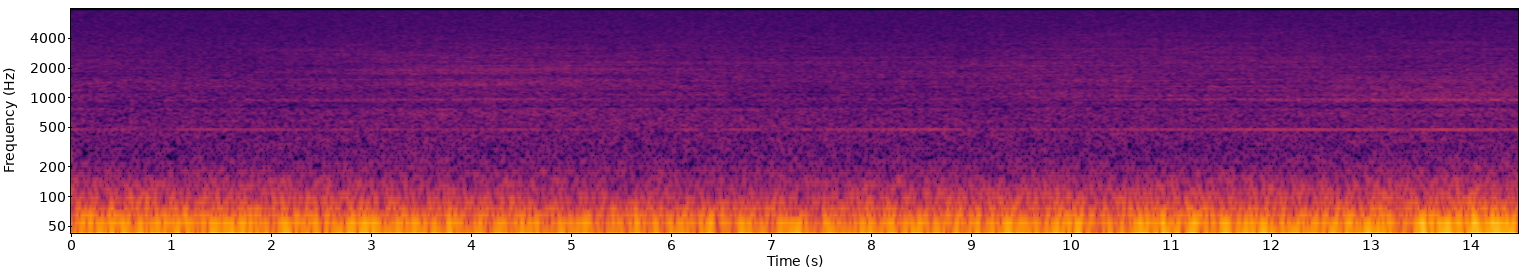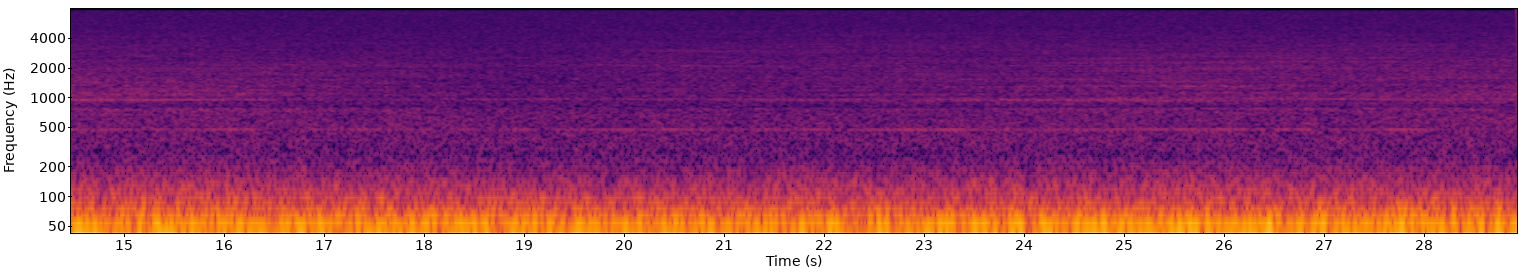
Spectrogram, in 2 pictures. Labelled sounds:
0.1	0.4	vessel noise, 1.3 to 1.6 kHz

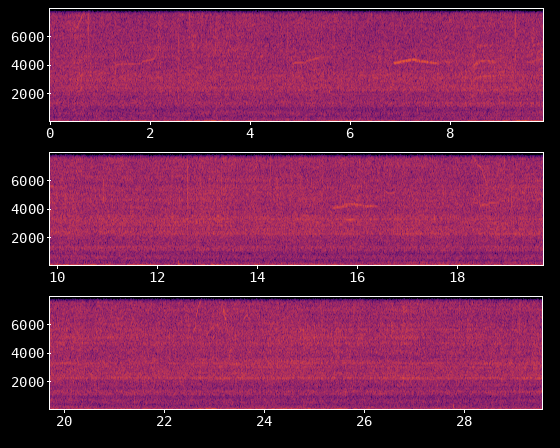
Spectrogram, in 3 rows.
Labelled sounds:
0.1	2.5	killer whale, southern resident, 3.3 to 8.0 kHz
4.6	5.7	killer whale, southern resident, 3.6 to 5.1 kHz
6.7	10.2	killer whale, southern resident, 2.5 to 6.0 kHz
15.2	16.6	killer whale, southern resident, 2.6 to 4.9 kHz
18.0	19.0	killer whale, southern resident, 3.6 to 8.0 kHz
22.2	26.5	killer whale, southern resident, 4.8 to 8.0 kHz

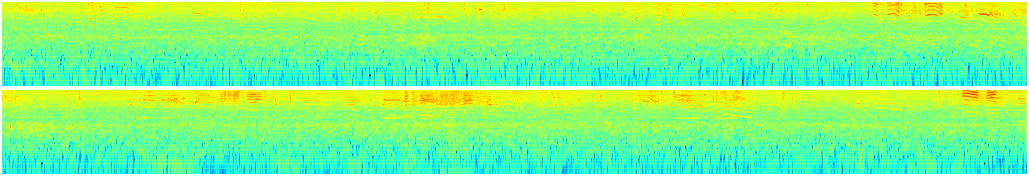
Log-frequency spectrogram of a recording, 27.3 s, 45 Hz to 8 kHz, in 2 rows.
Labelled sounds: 9.8	10.1	Pacific white-sided dolphin, 2.8 to 3.1 kHz
11.8	12.0	Pacific white-sided dolphin, 3.2 to 4.0 kHz
16.0	16.2	Pacific white-sided dolphin, 3.4 to 4.0 kHz
16.9	17.2	Pacific white-sided dolphin, 4.4 to 6.9 kHz
17.7	18.0	Pacific white-sided dolphin, 6.2 to 6.5 kHz
18.7	19.5	Pacific white-sided dolphin, 1.3 to 4.4 kHz
22.6	23.0	Pacific white-sided dolphin, 1.3 to 5.9 kHz
23.4	23.7	Pacific white-sided dolphin, 1.4 to 1.7 kHz
25.3	25.7	Pacific white-sided dolphin, 3.1 to 3.8 kHz
26.5	27.0	Pacific white-sided dolphin, 4.6 to 7.6 kHz

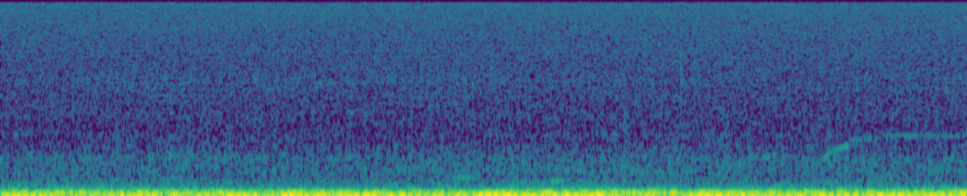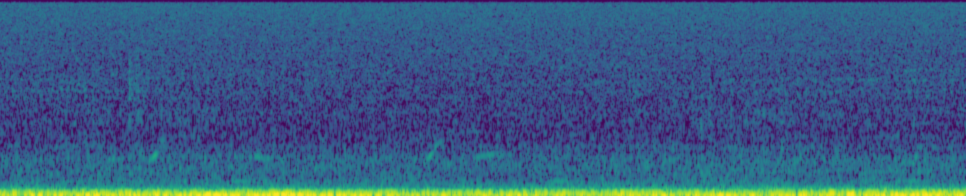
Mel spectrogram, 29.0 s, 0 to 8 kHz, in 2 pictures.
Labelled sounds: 12.6	12.9	humpback whale, 0.80 to 0.90 kHz

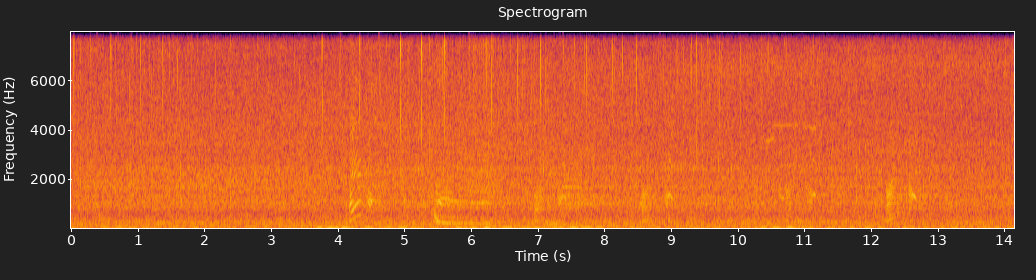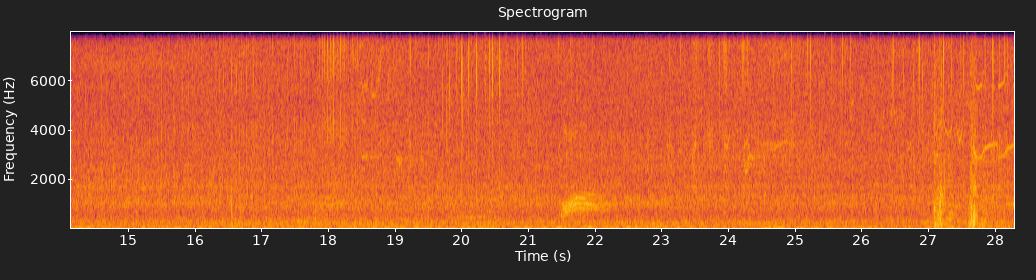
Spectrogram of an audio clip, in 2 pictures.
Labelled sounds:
21.5	22.1	killer whale, southern resident, 0.73 to 1.1 kHz
27.7	28.0	killer whale, southern resident, 2.8 to 3.5 kHz

